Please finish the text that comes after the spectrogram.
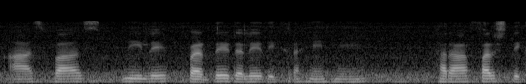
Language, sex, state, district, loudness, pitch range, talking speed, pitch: Hindi, male, Chhattisgarh, Sukma, -30 LUFS, 125-135 Hz, 125 wpm, 130 Hz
